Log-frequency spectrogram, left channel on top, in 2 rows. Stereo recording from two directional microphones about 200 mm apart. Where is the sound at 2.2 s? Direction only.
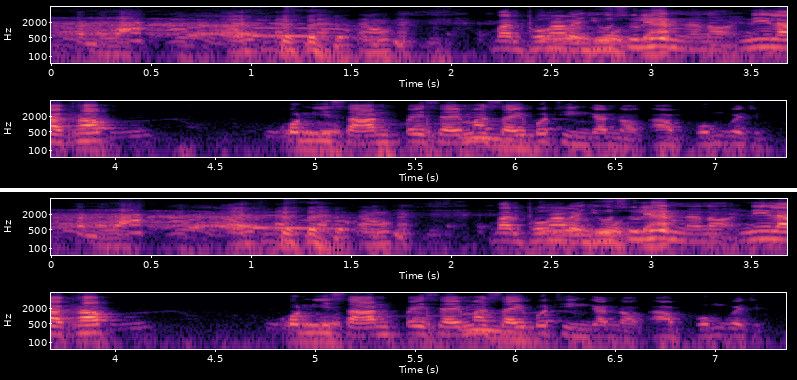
5° left (ahead or behind).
